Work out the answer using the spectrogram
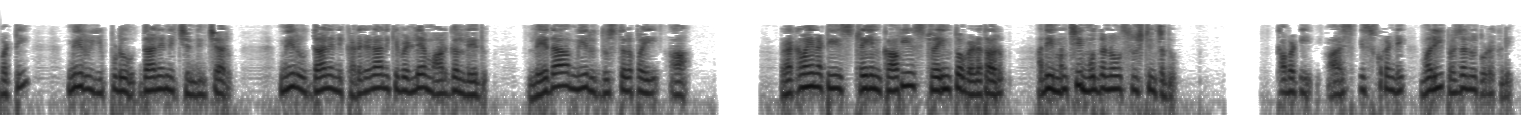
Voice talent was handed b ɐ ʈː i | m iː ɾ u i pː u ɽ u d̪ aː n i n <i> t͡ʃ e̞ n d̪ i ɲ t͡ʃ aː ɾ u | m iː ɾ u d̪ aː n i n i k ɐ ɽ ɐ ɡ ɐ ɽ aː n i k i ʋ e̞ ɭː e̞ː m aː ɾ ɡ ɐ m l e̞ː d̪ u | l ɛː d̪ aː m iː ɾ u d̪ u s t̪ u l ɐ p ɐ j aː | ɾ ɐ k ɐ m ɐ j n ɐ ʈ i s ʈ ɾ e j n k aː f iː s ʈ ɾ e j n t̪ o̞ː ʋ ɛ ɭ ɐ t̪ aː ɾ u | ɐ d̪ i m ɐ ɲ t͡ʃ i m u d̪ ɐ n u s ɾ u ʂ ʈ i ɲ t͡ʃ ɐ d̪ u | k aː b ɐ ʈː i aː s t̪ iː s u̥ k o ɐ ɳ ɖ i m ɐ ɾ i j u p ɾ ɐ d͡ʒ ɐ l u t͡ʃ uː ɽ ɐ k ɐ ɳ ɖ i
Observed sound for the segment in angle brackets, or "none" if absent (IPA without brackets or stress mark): i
